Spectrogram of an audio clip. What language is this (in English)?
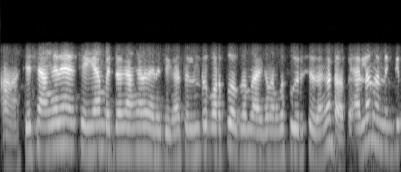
Malayalam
